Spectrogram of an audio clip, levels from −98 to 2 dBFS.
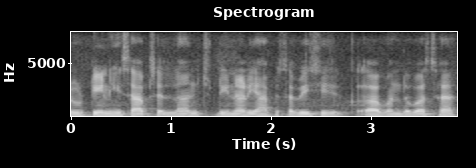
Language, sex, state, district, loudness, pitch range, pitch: Hindi, male, Chandigarh, Chandigarh, -19 LUFS, 120-130 Hz, 125 Hz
